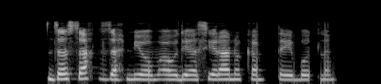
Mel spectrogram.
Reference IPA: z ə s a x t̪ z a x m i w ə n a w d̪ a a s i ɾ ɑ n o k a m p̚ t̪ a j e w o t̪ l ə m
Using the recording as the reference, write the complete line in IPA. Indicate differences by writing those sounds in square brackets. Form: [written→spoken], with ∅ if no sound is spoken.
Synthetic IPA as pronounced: z ə s a x t̪ z a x m i w ə [n→m] a w d̪ [a→ə] a s i ɾ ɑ n o k a m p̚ t̪ a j e [w→b] o t̪ l ə m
